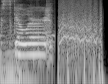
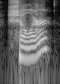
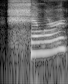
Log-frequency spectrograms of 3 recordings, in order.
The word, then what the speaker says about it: Schiller: philosophy and play friedrich skiller hi hello this is editing holly here i realize actually i've mispronounced this man's name throughout the entire video so forgive me it's actually friedrich schiller schiller so i'm sorry once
